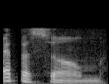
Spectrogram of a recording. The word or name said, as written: episome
